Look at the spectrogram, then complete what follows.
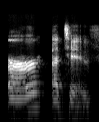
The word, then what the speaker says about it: regenerative: Regenerative. Regenerative. Regenerative. Sí, eso es. Regenerative. Como cinco sílabas.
